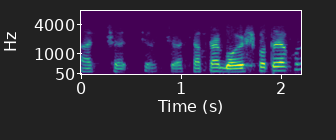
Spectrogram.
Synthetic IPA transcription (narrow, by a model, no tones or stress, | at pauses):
atːɕʰaatːɕʰaatːɕʰaatːʃʰaapnaɾbɔjoʃkɔt̪aɛkʰon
